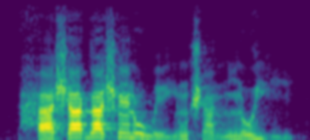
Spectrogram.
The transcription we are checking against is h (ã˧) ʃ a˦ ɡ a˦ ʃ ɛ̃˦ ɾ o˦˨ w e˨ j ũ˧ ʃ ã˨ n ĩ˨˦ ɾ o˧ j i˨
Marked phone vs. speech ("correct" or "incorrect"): incorrect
